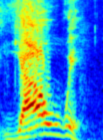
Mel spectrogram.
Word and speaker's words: Yahweh: inclination nila humihilig tayo sa pananaw na ang bigkas yahwe Ayan ang mas tamang paraan o wastong paraan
